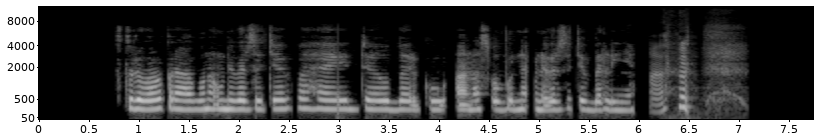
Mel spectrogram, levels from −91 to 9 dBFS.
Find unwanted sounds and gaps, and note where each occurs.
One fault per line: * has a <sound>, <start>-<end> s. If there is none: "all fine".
* has a laugh, 6.1-7.1 s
